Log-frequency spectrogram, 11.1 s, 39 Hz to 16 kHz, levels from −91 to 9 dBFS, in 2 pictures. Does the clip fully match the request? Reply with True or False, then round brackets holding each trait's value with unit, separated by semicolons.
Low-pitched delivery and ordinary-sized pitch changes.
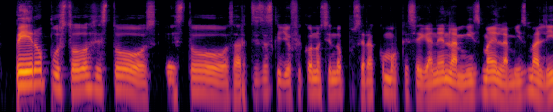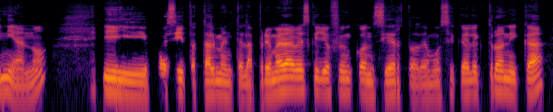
True (110 Hz; 3.9 semitones)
